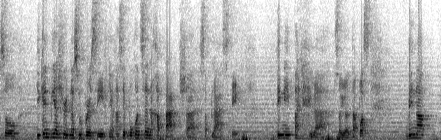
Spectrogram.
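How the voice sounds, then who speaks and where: A Filipino food vlogger chatting casually through a food review while eating, switching between Tagalog and English mid-sentence. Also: medium pitch. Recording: roomy echo, music underneath. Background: background music.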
